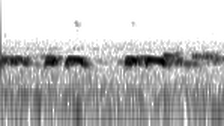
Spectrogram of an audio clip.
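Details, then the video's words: Faint cooing of a spotted dove used as a decoy for wild doves: two soft runs of low, even coo notes about a second apart against a noisy low rumble. "tieng cu gay kich boi nhanh noi gù hiệu quả"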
